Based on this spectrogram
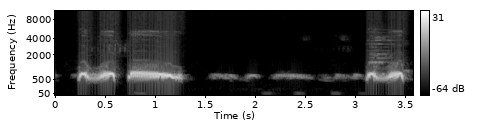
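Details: Lure spotted dove, kept to goad wild doves into fighting, gives two loud, mellow coos in a row. A run of soft, low murmured notes follows, then another strong coo closes the phrase.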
